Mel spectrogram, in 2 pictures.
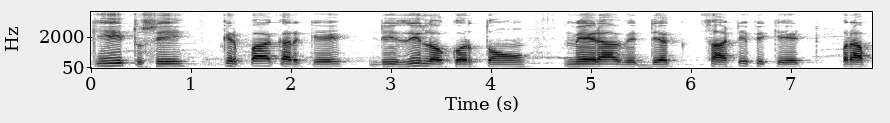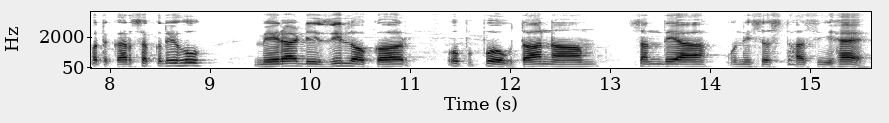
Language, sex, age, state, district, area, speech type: Punjabi, male, 45-60, Punjab, Firozpur, rural, read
